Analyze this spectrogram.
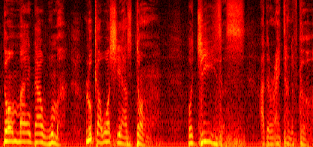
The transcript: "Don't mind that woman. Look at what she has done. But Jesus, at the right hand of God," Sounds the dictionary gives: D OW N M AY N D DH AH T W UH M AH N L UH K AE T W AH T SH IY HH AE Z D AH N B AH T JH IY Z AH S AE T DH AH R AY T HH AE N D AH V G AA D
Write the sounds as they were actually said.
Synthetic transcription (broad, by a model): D OW N M AY N D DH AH T W UH M AH N L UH K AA T W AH T SH IY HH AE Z D AH N B AH T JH IY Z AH S T DH AH R AY T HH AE N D AH V G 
